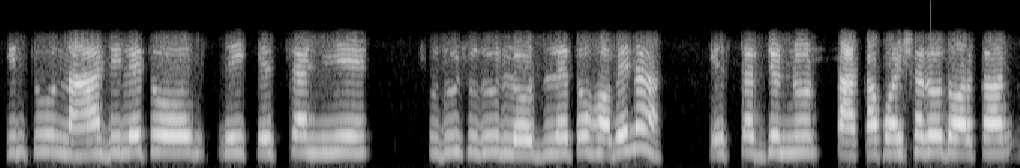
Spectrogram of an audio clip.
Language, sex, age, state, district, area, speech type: Bengali, female, 45-60, West Bengal, Darjeeling, urban, conversation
